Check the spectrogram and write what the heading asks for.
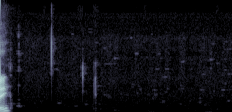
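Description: Three faint computer-mouse clicks, the first about half a second in and two close together just before the one-second mark.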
